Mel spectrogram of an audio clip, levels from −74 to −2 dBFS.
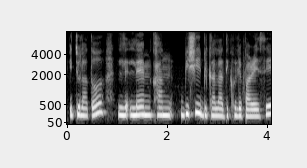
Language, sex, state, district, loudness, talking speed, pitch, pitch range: Nagamese, female, Nagaland, Kohima, -14 LUFS, 190 wpm, 205 Hz, 195-215 Hz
